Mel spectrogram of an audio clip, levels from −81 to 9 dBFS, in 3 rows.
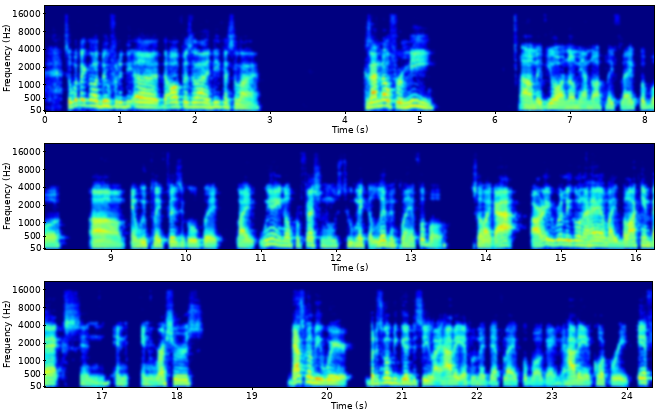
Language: English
